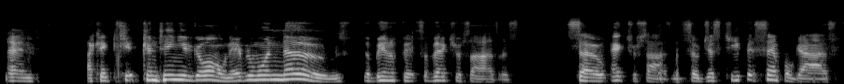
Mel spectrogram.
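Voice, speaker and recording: A woman's voice: fairly low pitch, moderate pace, dry recording, dull audio. A woman leading a workout on a video call, slightly out of breath, encouraging and repeating that people should keep it simple. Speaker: fitness instructor. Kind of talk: workout demonstration and advice.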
